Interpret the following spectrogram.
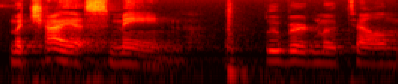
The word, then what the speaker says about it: Machias: one's a bluebird motel how do I pronounce this again just ma CH is Machias Maine Bluebird Motel Machias Maine this is fiction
